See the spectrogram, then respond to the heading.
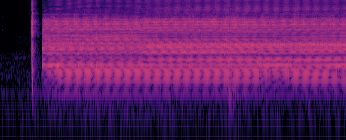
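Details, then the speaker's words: Hum-finder probe on an LED light, switched on: click then constant harsh electrical buzz with faint fast ticking; interference only with the light on, traced to the light's driver transformer. "So there's something right there that's generating a lot of noise. And it's only with the light on, so it's coming from the light itself."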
